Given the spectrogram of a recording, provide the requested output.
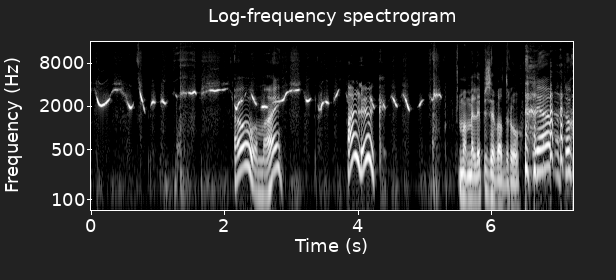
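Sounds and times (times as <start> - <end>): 
person whistling a lively tune: 0.0 - 5.4
speech: 2.2 - 3.0, 3.9 - 4.5, 5.5 - 7.2
laughter: 6.5 - 7.2.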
